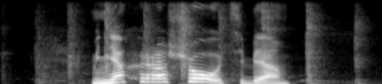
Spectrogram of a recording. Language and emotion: Russian, positive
